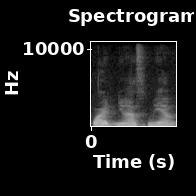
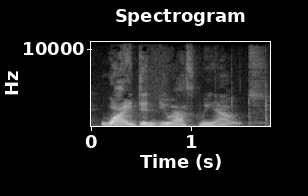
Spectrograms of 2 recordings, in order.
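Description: First: It is said in a milder, less angry tone. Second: It is said in an angry tone.

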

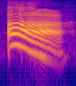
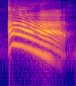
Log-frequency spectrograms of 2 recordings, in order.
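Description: Both takes have the same delivery.

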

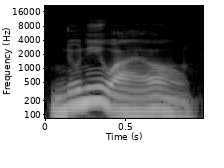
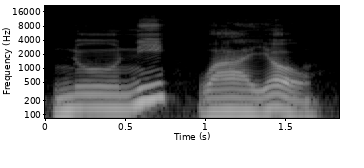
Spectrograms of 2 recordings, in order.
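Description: First: It is said a little faster. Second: It is said at a normal, careful speed.

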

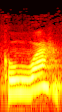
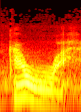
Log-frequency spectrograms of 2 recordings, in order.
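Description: First: The first vowel is pronounced as u. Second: The first vowel is pronounced as a. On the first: "bisa dibaca kuwah" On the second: "bisa dibaca kawah ya"

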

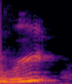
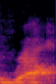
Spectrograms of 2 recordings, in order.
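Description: First: The vowel sounds like the one in boot. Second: The vowel sounds like the one in out. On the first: This is the British and Australian way of saying it. "Do you say root?" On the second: This is the American way of saying it. "I always say route"

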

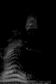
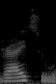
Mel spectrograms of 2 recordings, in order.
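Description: First: It is said plainly, ending without a vowel. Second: It is said Japanese-style, with an added final vowel.

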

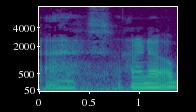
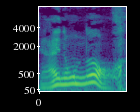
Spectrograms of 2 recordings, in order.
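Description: First: It is said in his normal accent. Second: It is said in a put-on foreign accent.

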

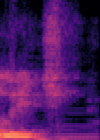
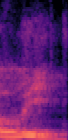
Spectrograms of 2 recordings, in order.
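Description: First: It is said in a São Paulo accent. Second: It is said in a western Paraná accent.

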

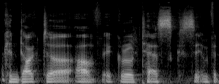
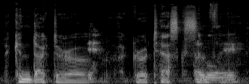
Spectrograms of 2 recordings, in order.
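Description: First: The phrase is said in a put-on, accented voice. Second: The phrase is said in a plain, natural voice. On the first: "No, that's terrible. That was not even good. I got to work on my Herzog" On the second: "That's a great way to describe Bong Joon-ho"

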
